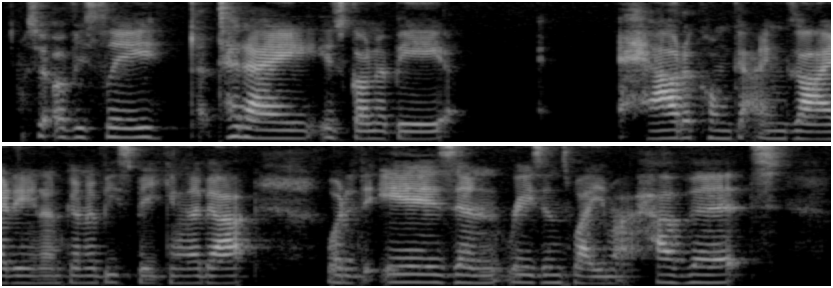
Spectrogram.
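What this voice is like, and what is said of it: Sick, congested voice. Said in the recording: “my voice sounds a bit weird. I'm really sick... I think I just have like a really bad cold”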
